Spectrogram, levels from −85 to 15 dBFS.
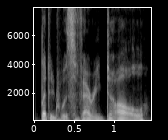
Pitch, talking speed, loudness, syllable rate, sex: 115 Hz, 205 wpm, -21 LUFS, 4.7 syllables/s, male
